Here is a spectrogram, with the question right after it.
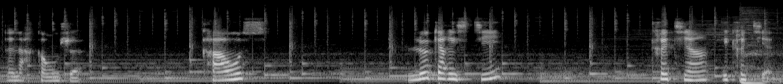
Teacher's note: The sound CH is pronounced like a K for words that are originally Greek, Hebrew, or Arabic.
